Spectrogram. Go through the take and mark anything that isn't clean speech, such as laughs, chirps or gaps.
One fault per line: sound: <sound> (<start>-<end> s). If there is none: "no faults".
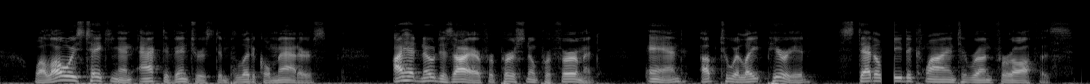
sound: dropout (8.8-8.9 s)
